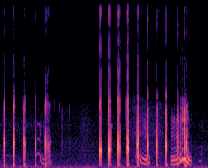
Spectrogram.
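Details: Grey francolin of the Sindhi or Dakhni type giving a clear, loud call: two bursts of sharp, bright notes in quick succession. Some notes trail off in short falling slurs, and a brief pause separates the bursts.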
